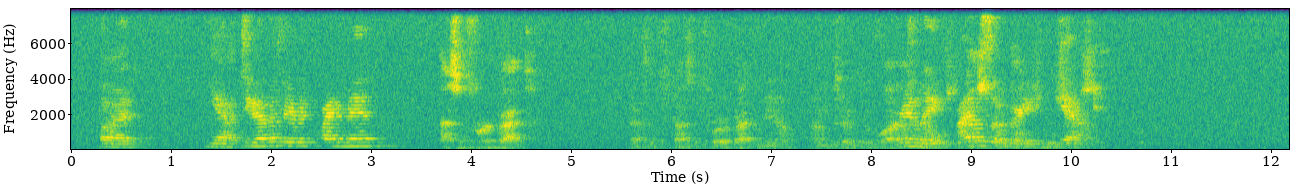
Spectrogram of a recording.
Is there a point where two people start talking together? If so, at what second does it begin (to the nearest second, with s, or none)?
8 s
